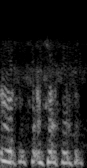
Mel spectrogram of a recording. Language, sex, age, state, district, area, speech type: Malayalam, female, 45-60, Kerala, Alappuzha, urban, conversation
